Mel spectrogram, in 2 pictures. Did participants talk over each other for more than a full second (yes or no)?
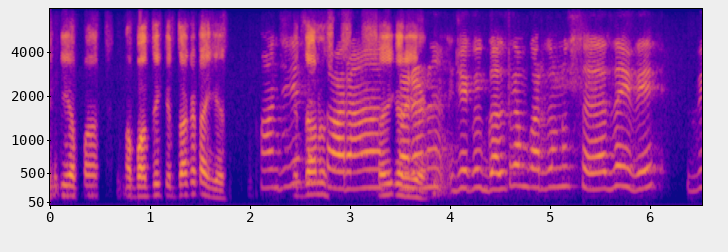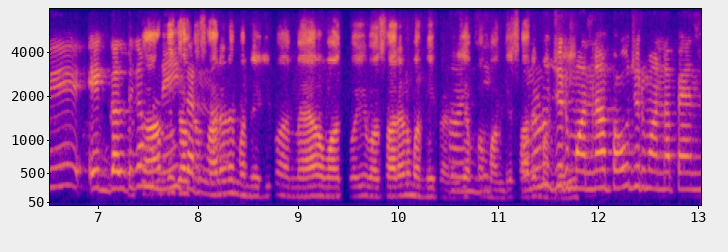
yes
